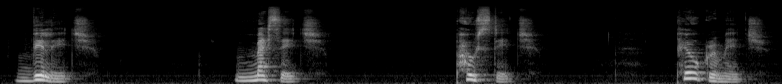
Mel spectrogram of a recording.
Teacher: as in the word Village to get the I sound right your tongue should be high and Central your jaw fairly closed and your lips spread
